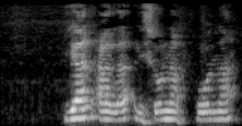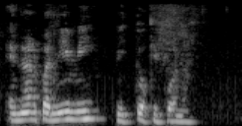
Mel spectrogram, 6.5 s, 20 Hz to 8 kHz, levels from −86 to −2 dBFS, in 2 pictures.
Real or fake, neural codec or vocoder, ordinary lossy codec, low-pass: real; none; AAC, 32 kbps; 7.2 kHz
